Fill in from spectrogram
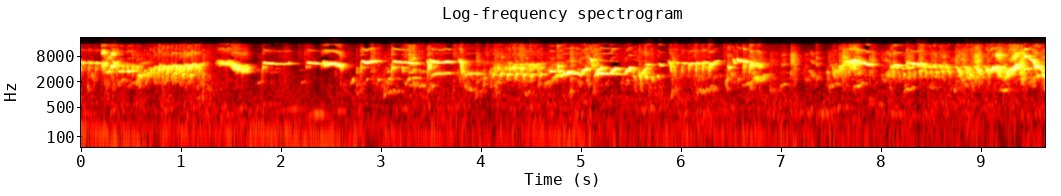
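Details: Several canaries singing together inside an aviary, recorded unedited: a dense, continuous chorus of bright high trills, rapid chirps and warbled phrases overlapping throughout, with short pauses in the flow.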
